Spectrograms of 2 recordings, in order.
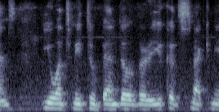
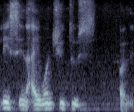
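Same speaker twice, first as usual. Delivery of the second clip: put-on Russian accent. Speaker imitates how a russian woman talks, russian accent. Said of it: "the way they talk like this".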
